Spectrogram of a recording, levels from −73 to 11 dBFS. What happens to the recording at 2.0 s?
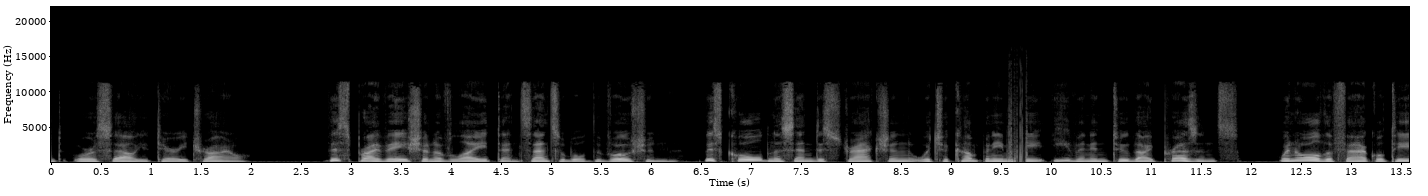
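At 2.0 s the speech carries on intact, with no audible fault at that moment.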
